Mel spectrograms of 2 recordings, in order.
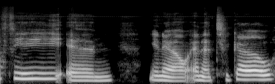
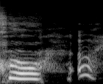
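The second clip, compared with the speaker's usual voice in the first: yawning; 7 semitones higher, 6 dB louder than usual. Real, not acted. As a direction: yawn breaking through. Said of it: "please pardon me".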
